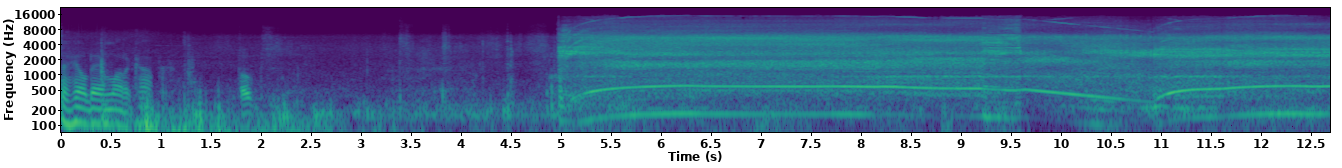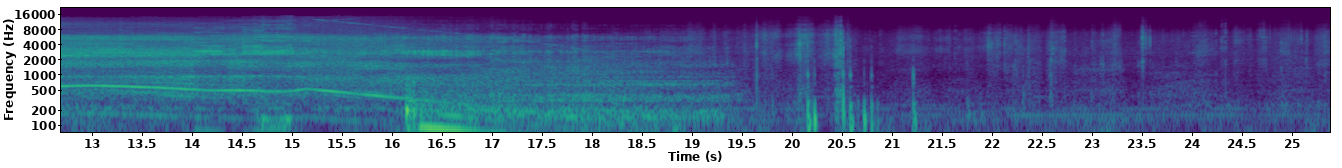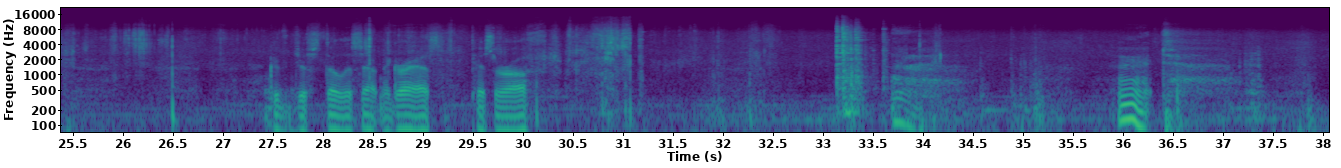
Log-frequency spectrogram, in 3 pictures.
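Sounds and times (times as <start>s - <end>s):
power tool blade cutting metal: 4.9s - 19.6s.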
